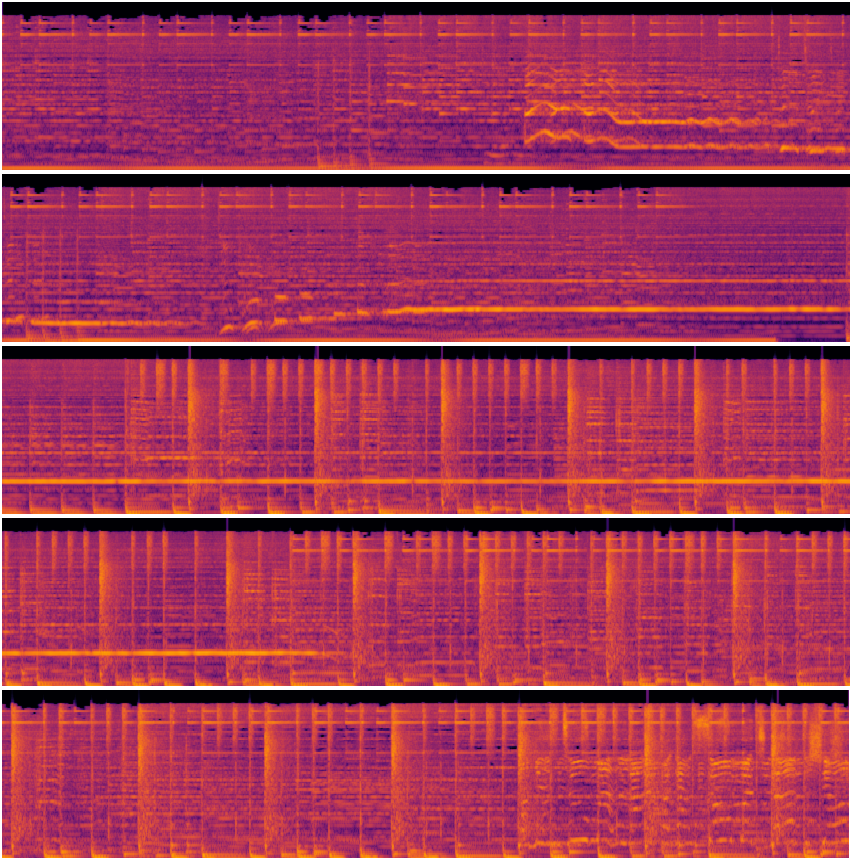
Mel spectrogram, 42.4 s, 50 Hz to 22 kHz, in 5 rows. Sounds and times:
Pop music: 0.0s - 15.2s, 17.0s - 42.3s.

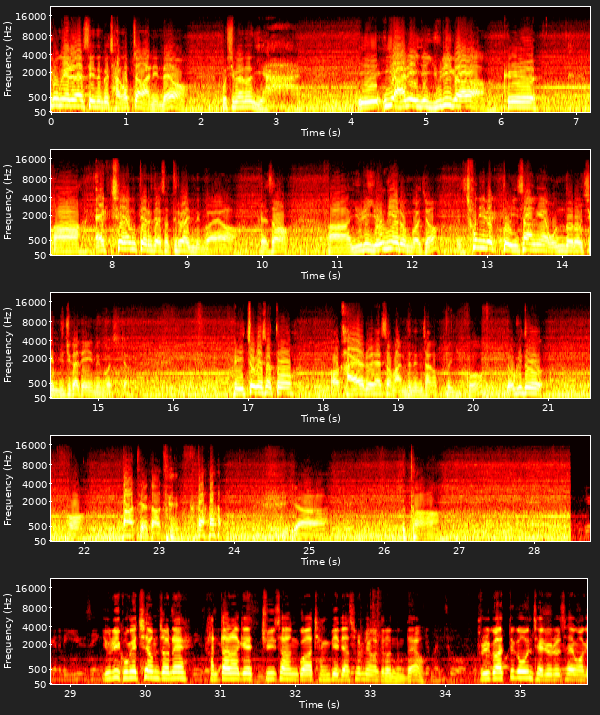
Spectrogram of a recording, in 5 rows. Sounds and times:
Speech: 0.0s - 3.4s, 4.1s - 6.6s, 7.2s - 15.5s, 16.8s - 21.0s, 21.8s - 23.4s, 24.8s - 25.3s, 26.2s - 26.8s, 28.6s - 35.9s.

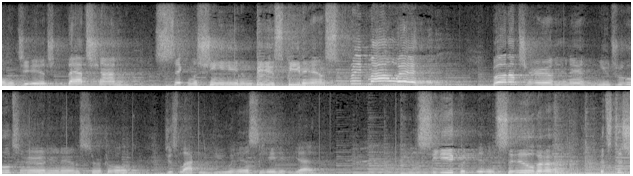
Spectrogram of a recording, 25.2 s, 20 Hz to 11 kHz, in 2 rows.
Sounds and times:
Music: 0.0s - 25.1s.

